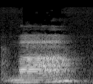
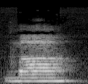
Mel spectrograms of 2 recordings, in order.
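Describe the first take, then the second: First: It is said with the second tone. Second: It is said with the first tone. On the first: "이성" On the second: "일성"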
